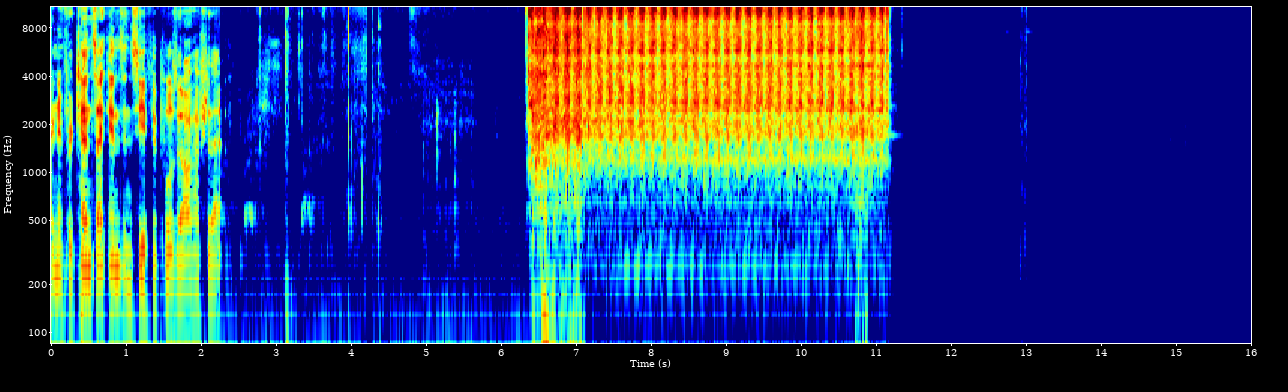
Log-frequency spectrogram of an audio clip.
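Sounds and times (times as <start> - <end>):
impact wrench hammering bolt: 6.4 - 11.2.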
